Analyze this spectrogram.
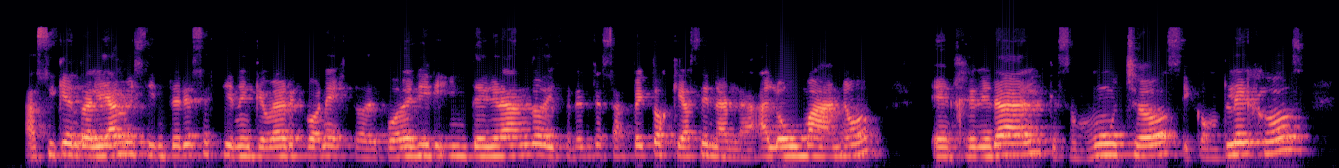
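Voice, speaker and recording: A woman with an Argentine accent and ordinary pitch variation. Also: medium pitch for a woman, moderate pace, hardly any pauses, big swings in loudness. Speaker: psychologist. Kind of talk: casual interview.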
